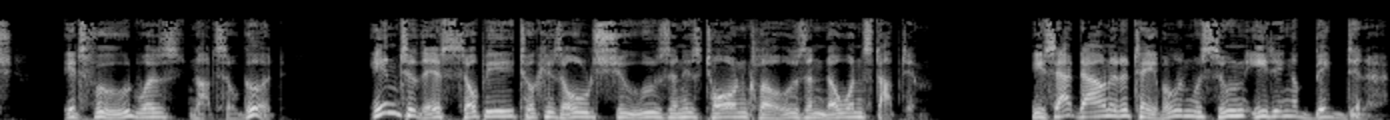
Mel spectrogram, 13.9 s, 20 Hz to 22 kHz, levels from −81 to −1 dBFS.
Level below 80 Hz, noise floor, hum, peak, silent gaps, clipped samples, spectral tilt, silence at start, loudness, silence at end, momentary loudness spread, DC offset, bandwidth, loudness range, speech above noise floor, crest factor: -50 dBFS; under -90 dBFS; none; -4 dBFS; 0.48-0.63 s, 3.22-3.70 s, 9.67-10.31 s; under 0.1%; -4 dB/octave; 0 s; -21 LUFS; 0.05 s; 7 LU; under 0.1%; 11.5 kHz; 3 LU; over 69 dB; 18 dB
